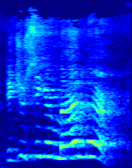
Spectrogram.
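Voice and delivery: high, loud, urgent question; agitated question. Retold or imitated. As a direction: ask it loudly, still rattled. Asking friend after the scare.

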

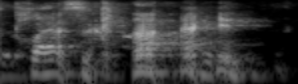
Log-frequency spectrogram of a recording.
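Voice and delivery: drawn out slowly through a laugh; amused, very slow quote; laughing catchphrase. Real, not acted. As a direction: stretch it out, breaking into breathy laughter. Amused, quoting a friend's catchphrase.

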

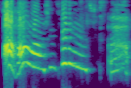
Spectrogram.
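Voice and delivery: high, slow delighted exclaim; excited cry. Acted. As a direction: shout it like a eureka. Cookie finishes the poem.

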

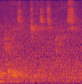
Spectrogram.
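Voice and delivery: breathy hushed whisper of worship; whispered praise. Real, not acted. Pastor murmuring praise to God mid-prayer, whispered. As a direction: breathe the praise almost silently.

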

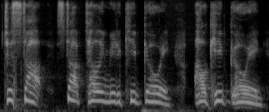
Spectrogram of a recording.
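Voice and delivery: strained mock yell, stretching the words; fed-up runner's plea, retold; exasperated wife. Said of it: "she's sitting there yelling at me".

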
